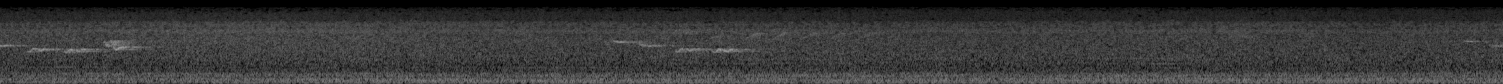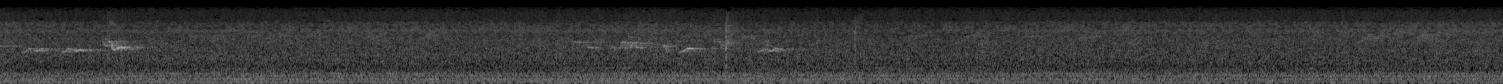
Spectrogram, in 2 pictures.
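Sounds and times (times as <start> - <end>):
steady background hiss: 0.0 - 30.0
small bird chirping: 20.7 - 26.2.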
